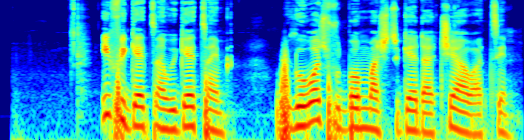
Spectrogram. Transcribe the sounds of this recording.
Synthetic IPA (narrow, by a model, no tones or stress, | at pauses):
ifwiɡɛtːãɪ̃wiɡɛtʰːãɪ̃m | wiɡowɔt͡ʃfut̚bɔlmat͡ʃtuɡɛdat͡ʃɛawatʰĩm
